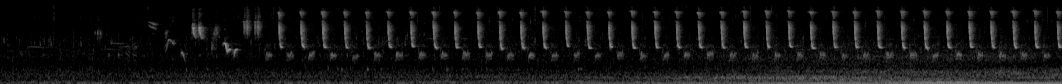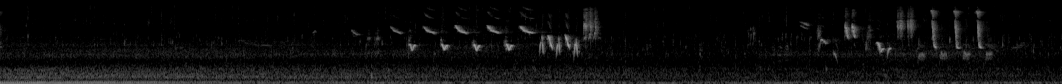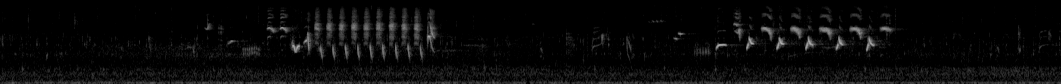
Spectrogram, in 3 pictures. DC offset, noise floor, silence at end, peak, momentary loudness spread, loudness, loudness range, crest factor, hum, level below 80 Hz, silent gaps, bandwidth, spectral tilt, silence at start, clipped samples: under 0.1%; -56 dBFS; 0 s; -12 dBFS; 24 LU; -31 LUFS; 13 LU; 24 dB; none; -52 dBFS; none; 17 kHz; 0 dB/octave; 0 s; under 0.1%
